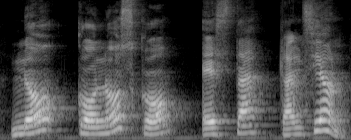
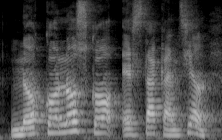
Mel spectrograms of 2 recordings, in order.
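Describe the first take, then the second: First: Slow, word by word, "No conozco esta canción" with pauses; slow model sentence. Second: Said in the usual way. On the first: Shown as a demonstration. Teacher modelling a Spanish sentence for learners, slow and spaced out. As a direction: spell out each word slowly for learners.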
